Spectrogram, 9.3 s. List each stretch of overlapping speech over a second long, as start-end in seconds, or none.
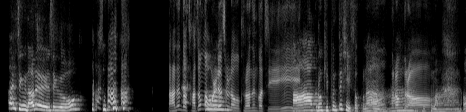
7.3-8.7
